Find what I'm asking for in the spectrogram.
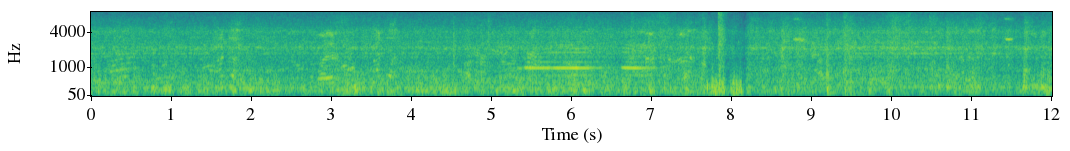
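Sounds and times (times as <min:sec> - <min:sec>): train wheels rumbling and rattling: 0:00.0 - 0:12.0
brief high steady tone: 0:05.4 - 0:07.2.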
